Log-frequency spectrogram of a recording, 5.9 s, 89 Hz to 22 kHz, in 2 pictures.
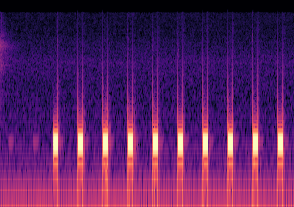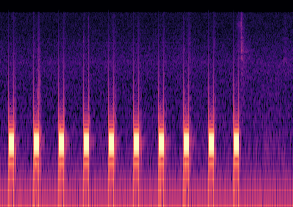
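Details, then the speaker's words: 500 Hz tone-burst auditory brainstem response (ABR) stimulus: evenly spaced short mid-pitched tone pips, about four a second, an alternative to the click ABR used in hearing testing. "the most popular one is Click based abbr it's like alternatively 500 HZ based AB can be"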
